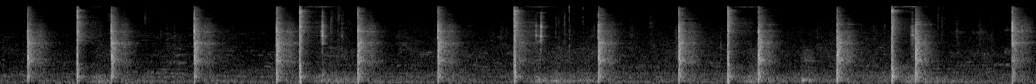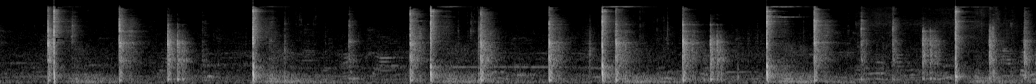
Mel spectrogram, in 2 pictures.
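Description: Sledgehammer blows striking a handled top tool held on red-hot steel on the anvil: sharp metallic strikes, about one to two a second, in a steady working rhythm.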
